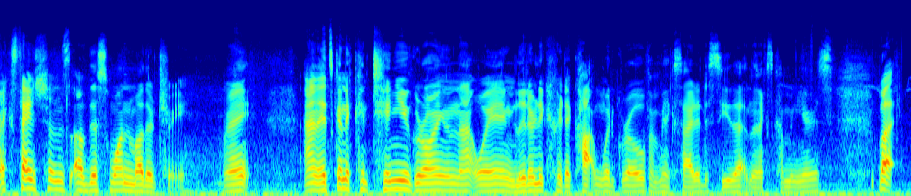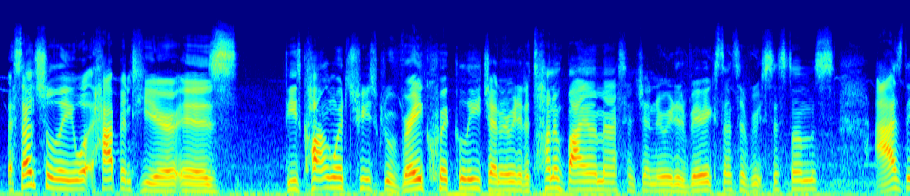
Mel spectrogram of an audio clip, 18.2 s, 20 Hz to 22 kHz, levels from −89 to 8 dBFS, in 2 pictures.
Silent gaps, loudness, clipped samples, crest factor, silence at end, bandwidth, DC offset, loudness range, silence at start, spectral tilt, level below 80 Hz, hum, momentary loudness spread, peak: none; -23 LUFS; under 0.1%; 22 dB; 0 s; 11.5 kHz; under 0.1%; 5 LU; 0 s; -5 dB/octave; -40 dBFS; none; 13 LU; -2 dBFS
